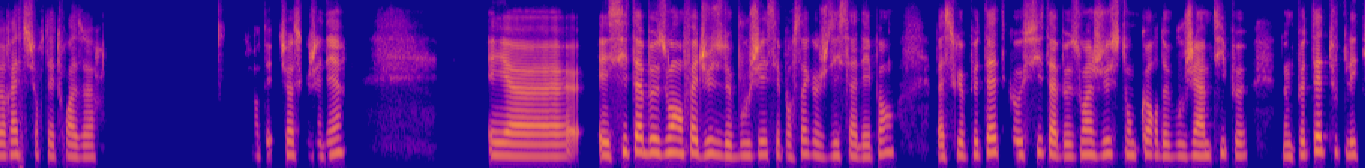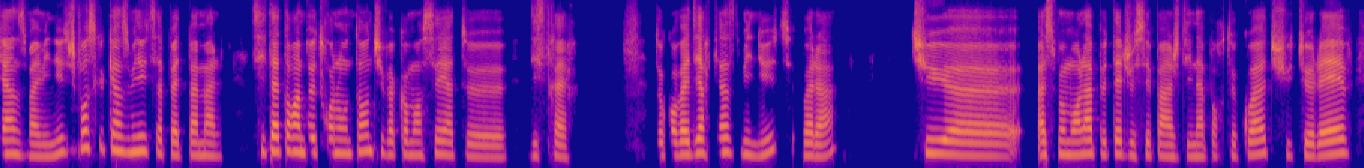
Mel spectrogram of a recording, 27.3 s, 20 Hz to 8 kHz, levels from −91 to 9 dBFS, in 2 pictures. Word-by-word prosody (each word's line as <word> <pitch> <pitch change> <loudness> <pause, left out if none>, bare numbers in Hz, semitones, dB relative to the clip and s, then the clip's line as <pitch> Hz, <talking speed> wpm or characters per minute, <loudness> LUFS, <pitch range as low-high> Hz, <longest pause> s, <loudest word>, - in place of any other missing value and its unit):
reste 180 +1 -3
sur 180 - -1
tes 170 - -8
3 160 -1 -5
heures. 160 -1 -8 1.4
Sur - - -25
tes 385 - -12
tu 190 - 0
vois - - 0
ce - - -1
que - - -8
je 175 - +2
veux - - -13
dire? 195 +5 +1 1.5
Et 180 -1 +1
heu 165 0 +2 0.2
et 180 - +2
si 220 +5 +5
tu 225 - +3
as 220 - +6
besoin 210 0 +2
en 200 - +1
fait 205 0 +1
juste 190 0 +5
de 170 - -2
bouger, 175 +3 +2
c'est 185 0 -4
pour 165 -1 -11
ça 195 0 -4
que 180 -1 -8
je 160 - +1
dis 175 +2 -6
ça 170 0 0
dépend, 190 +7 -7 0.4
parce 160 0 -1
que 180 - -3
peut-être 190 +5 0
qu'aussi 195 +2 -2
tu 195 - 0
as 185 - +5
besoin 170 +3 -3
juste 190 +2 +1
ton 185 -1 -5
corps 185 0 -4
de 170 -1 -5
bouger 170 +1 +2
un 170 0 +2
petit 200 +4 -4
peu. 175 -2 -9 0.3
Donc 165 -2 -9
peut-être, 225 +4 +2
toutes 215 -3 -8
les 185 0 -3
15-20 180 -4 0
minutes, 210 +4 -1
je 250 - +5
pense 275 +1 +2
que - - -9
15 240 -4 +1
minutes, 225 0 0
ça 200 - -3
peut 185 - -1
être 180 - -2
pas 180 -1 +1
mal. 175 -1 -3 0.3
Si 220 - -3
tu 230 - +6
attends 225 0 +4
un 220 - +5
peu 220 0 0
trop 215 - -1
longtemps, 205 +3 -1
tu 220 - +5
vas 185 - -2
commencer 185 0 -2
à 180 - 0
te 155 -3 -5 0.3
distraire. 165 -2 -1 0.8
Donc 180 +1 -4
on - - +1
va 185 0 +5
dire 205 +1 +3
15 215 0 -2
minutes, 190 +6 -6
voilà. 175 +1 0 0.8
Tu, 200 -2 +4
heu, 175 -2 +2 0.2
à 180 - +4
ce 185 - +1
moment-là, 190 +1 +2
peut-être 190 0 -1
je 180 - +3
sais 175 +1 +2
pas 170 -2 0
hein, - - -2
je 155 - +1
dis 165 - -8
n'importe 165 0 -7
quoi, 185 +6 0
tu 180 -4 0
te 175 - -2
lèves, 185 +4 +5
185 Hz, 225 wpm, -25 LUFS, 170-200 Hz, 1.5 s, as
